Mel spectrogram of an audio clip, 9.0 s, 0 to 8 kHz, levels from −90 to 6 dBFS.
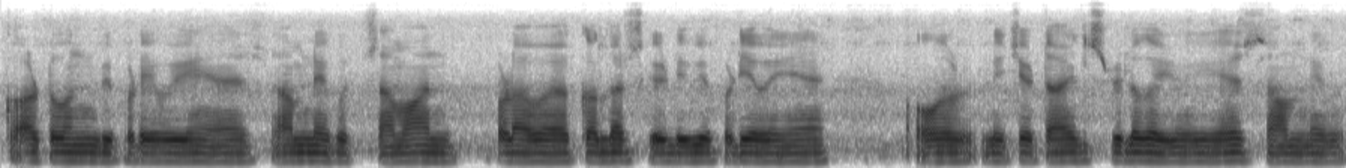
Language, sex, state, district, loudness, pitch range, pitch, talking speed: Hindi, male, Rajasthan, Bikaner, -15 LUFS, 95-100 Hz, 95 Hz, 165 wpm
